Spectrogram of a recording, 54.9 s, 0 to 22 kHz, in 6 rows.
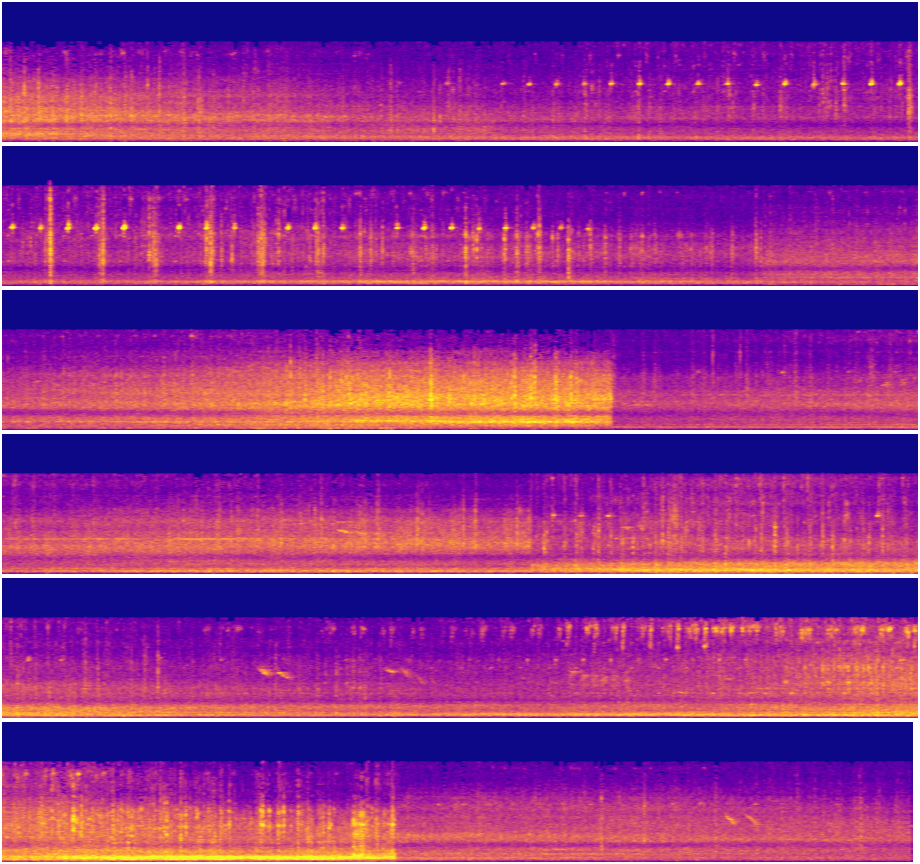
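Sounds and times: small wheels rolling on rail: 0.0s - 54.9s.

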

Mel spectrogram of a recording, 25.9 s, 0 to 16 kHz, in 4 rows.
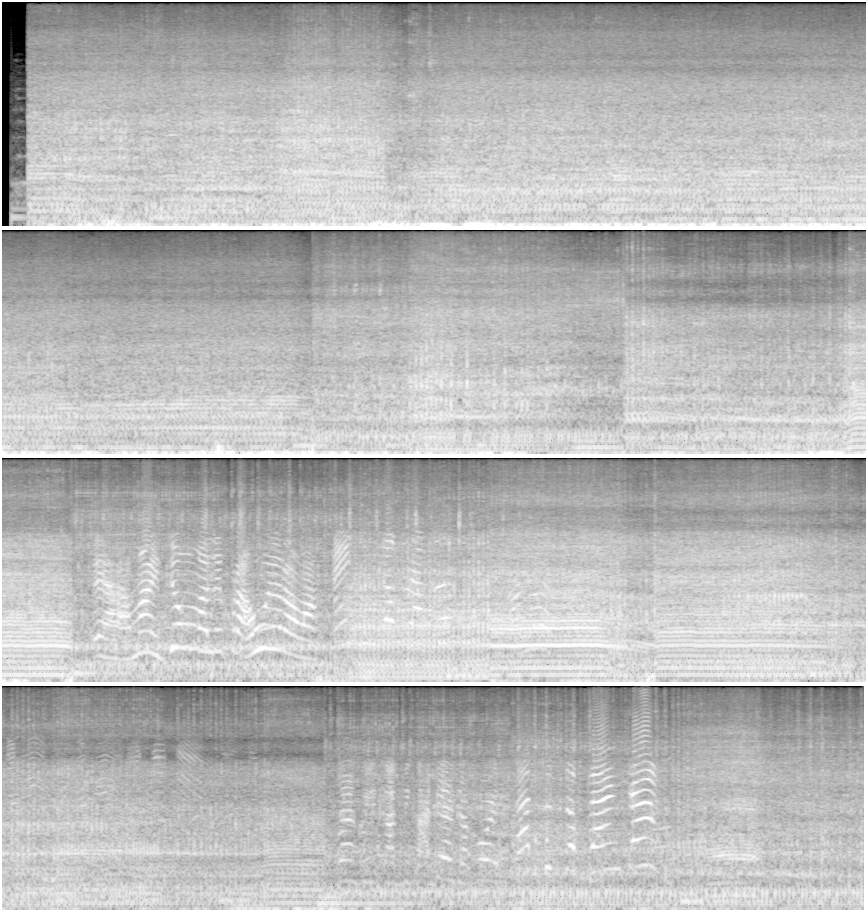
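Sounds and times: small engine running: 0.1s - 25.9s.

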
